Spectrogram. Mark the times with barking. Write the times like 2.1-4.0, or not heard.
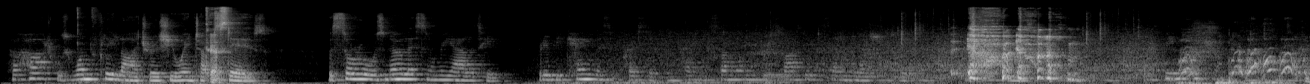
11.6-13.0.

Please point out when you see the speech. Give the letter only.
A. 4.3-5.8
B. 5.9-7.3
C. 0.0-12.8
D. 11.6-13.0
C.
